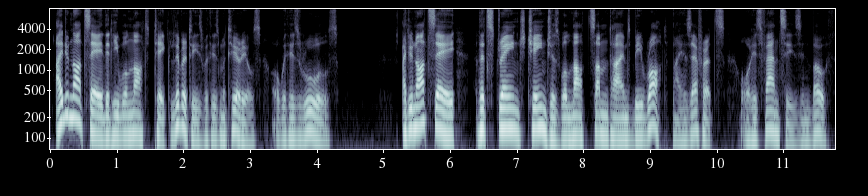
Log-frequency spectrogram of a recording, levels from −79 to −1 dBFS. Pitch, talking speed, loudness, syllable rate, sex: 110 Hz, 190 wpm, -19 LUFS, 4.8 syllables/s, male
